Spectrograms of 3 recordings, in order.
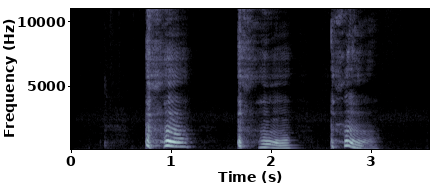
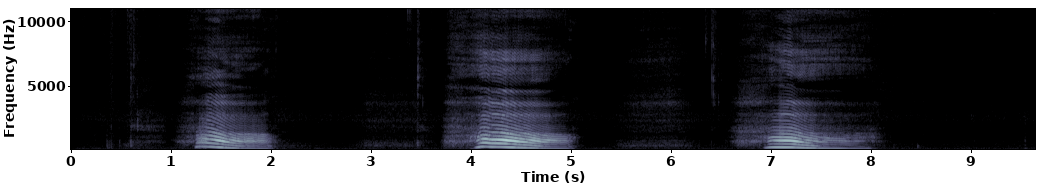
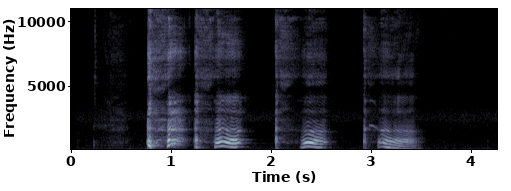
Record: {
  "three_cough_length": "3.6 s",
  "three_cough_amplitude": 5472,
  "three_cough_signal_mean_std_ratio": 0.36,
  "exhalation_length": "9.6 s",
  "exhalation_amplitude": 3303,
  "exhalation_signal_mean_std_ratio": 0.36,
  "cough_length": "4.3 s",
  "cough_amplitude": 4188,
  "cough_signal_mean_std_ratio": 0.42,
  "survey_phase": "alpha (2021-03-01 to 2021-08-12)",
  "age": "45-64",
  "gender": "Female",
  "wearing_mask": "No",
  "symptom_none": true,
  "symptom_onset": "13 days",
  "smoker_status": "Never smoked",
  "respiratory_condition_asthma": false,
  "respiratory_condition_other": false,
  "recruitment_source": "REACT",
  "submission_delay": "1 day",
  "covid_test_result": "Negative",
  "covid_test_method": "RT-qPCR"
}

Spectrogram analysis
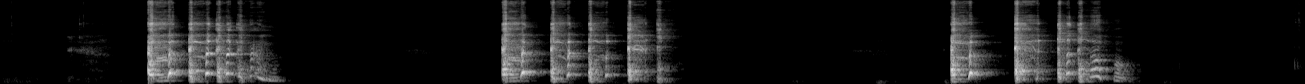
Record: {
  "three_cough_length": "13.1 s",
  "three_cough_amplitude": 32768,
  "three_cough_signal_mean_std_ratio": 0.33,
  "survey_phase": "beta (2021-08-13 to 2022-03-07)",
  "age": "45-64",
  "gender": "Female",
  "wearing_mask": "No",
  "symptom_none": true,
  "smoker_status": "Never smoked",
  "respiratory_condition_asthma": false,
  "respiratory_condition_other": false,
  "recruitment_source": "REACT",
  "submission_delay": "3 days",
  "covid_test_result": "Negative",
  "covid_test_method": "RT-qPCR",
  "influenza_a_test_result": "Negative",
  "influenza_b_test_result": "Negative"
}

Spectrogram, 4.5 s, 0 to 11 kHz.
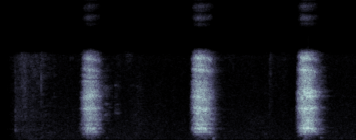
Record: {
  "exhalation_length": "4.5 s",
  "exhalation_amplitude": 24842,
  "exhalation_signal_mean_std_ratio": 0.29,
  "survey_phase": "alpha (2021-03-01 to 2021-08-12)",
  "age": "18-44",
  "gender": "Male",
  "wearing_mask": "No",
  "symptom_none": true,
  "smoker_status": "Never smoked",
  "respiratory_condition_asthma": false,
  "respiratory_condition_other": false,
  "recruitment_source": "REACT",
  "submission_delay": "1 day",
  "covid_test_result": "Negative",
  "covid_test_method": "RT-qPCR"
}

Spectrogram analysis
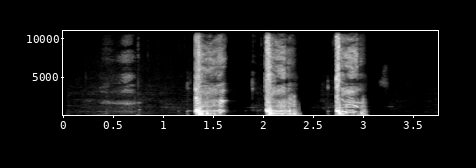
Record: {
  "three_cough_length": "3.8 s",
  "three_cough_amplitude": 32768,
  "three_cough_signal_mean_std_ratio": 0.34,
  "survey_phase": "beta (2021-08-13 to 2022-03-07)",
  "age": "18-44",
  "gender": "Female",
  "wearing_mask": "No",
  "symptom_cough_any": true,
  "symptom_runny_or_blocked_nose": true,
  "symptom_sore_throat": true,
  "symptom_fatigue": true,
  "symptom_loss_of_taste": true,
  "symptom_onset": "4 days",
  "smoker_status": "Never smoked",
  "respiratory_condition_asthma": false,
  "respiratory_condition_other": false,
  "recruitment_source": "Test and Trace",
  "submission_delay": "1 day",
  "covid_test_result": "Positive",
  "covid_test_method": "RT-qPCR",
  "covid_ct_value": 15.8,
  "covid_ct_gene": "ORF1ab gene",
  "covid_ct_mean": 16.0,
  "covid_viral_load": "5800000 copies/ml",
  "covid_viral_load_category": "High viral load (>1M copies/ml)"
}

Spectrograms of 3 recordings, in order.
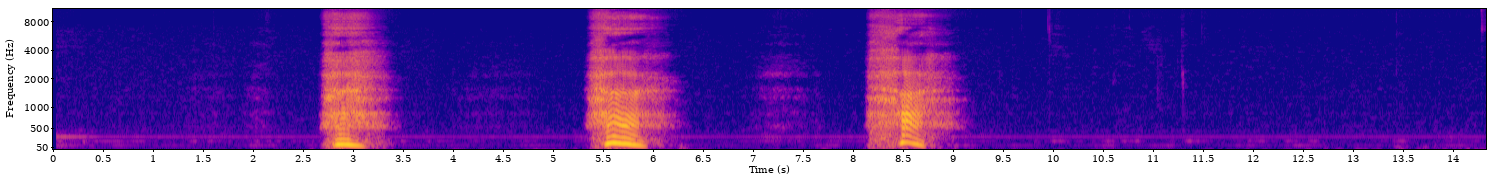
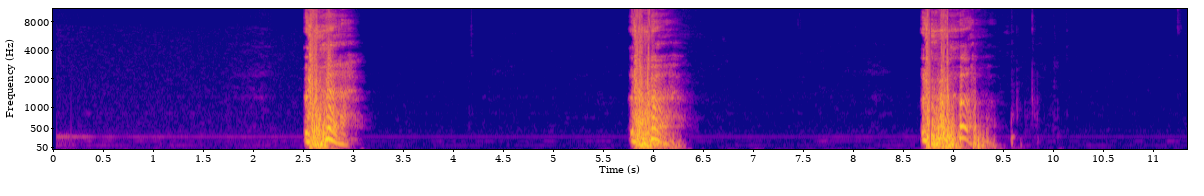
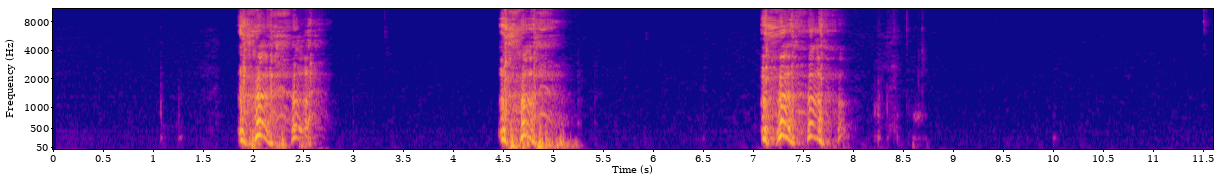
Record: {
  "exhalation_length": "14.3 s",
  "exhalation_amplitude": 28389,
  "exhalation_signal_mean_std_ratio": 0.26,
  "cough_length": "11.3 s",
  "cough_amplitude": 32768,
  "cough_signal_mean_std_ratio": 0.28,
  "three_cough_length": "11.6 s",
  "three_cough_amplitude": 28951,
  "three_cough_signal_mean_std_ratio": 0.29,
  "survey_phase": "alpha (2021-03-01 to 2021-08-12)",
  "age": "65+",
  "gender": "Male",
  "wearing_mask": "No",
  "symptom_none": true,
  "smoker_status": "Ex-smoker",
  "respiratory_condition_asthma": false,
  "respiratory_condition_other": false,
  "recruitment_source": "REACT",
  "submission_delay": "2 days",
  "covid_test_result": "Negative",
  "covid_test_method": "RT-qPCR"
}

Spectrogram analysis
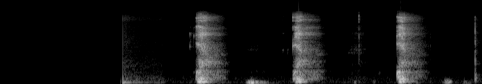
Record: {
  "three_cough_length": "4.8 s",
  "three_cough_amplitude": 25901,
  "three_cough_signal_mean_std_ratio": 0.28,
  "survey_phase": "beta (2021-08-13 to 2022-03-07)",
  "age": "18-44",
  "gender": "Female",
  "wearing_mask": "No",
  "symptom_none": true,
  "smoker_status": "Never smoked",
  "respiratory_condition_asthma": false,
  "respiratory_condition_other": false,
  "recruitment_source": "REACT",
  "submission_delay": "0 days",
  "covid_test_result": "Negative",
  "covid_test_method": "RT-qPCR"
}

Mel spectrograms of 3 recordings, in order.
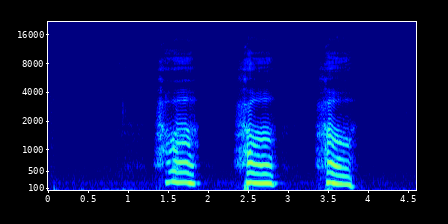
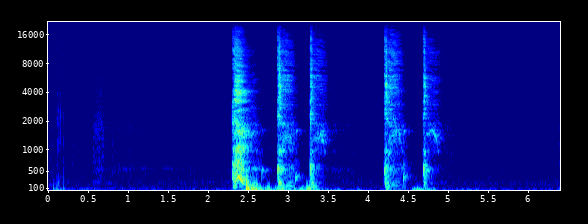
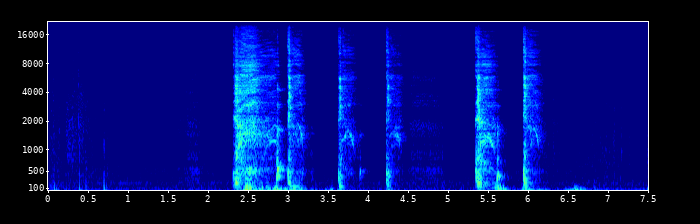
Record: {
  "exhalation_length": "4.6 s",
  "exhalation_amplitude": 1635,
  "exhalation_signal_mean_std_ratio": 0.45,
  "cough_length": "6.4 s",
  "cough_amplitude": 3102,
  "cough_signal_mean_std_ratio": 0.32,
  "three_cough_length": "7.5 s",
  "three_cough_amplitude": 1722,
  "three_cough_signal_mean_std_ratio": 0.37,
  "survey_phase": "alpha (2021-03-01 to 2021-08-12)",
  "age": "45-64",
  "gender": "Female",
  "wearing_mask": "No",
  "symptom_cough_any": true,
  "symptom_fatigue": true,
  "symptom_headache": true,
  "symptom_change_to_sense_of_smell_or_taste": true,
  "smoker_status": "Never smoked",
  "respiratory_condition_asthma": false,
  "respiratory_condition_other": false,
  "recruitment_source": "Test and Trace",
  "submission_delay": "2 days",
  "covid_test_result": "Positive",
  "covid_test_method": "RT-qPCR",
  "covid_ct_value": 16.1,
  "covid_ct_gene": "ORF1ab gene",
  "covid_ct_mean": 16.6,
  "covid_viral_load": "3600000 copies/ml",
  "covid_viral_load_category": "High viral load (>1M copies/ml)"
}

